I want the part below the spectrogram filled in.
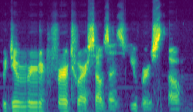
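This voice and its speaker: Bright, dry-voiced man from Upper Michigan. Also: mid-range voice, moderate pace, no echo, faint music behind, rough recording. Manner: easygoing, heavy use of "like". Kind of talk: casual chat while gaming.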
